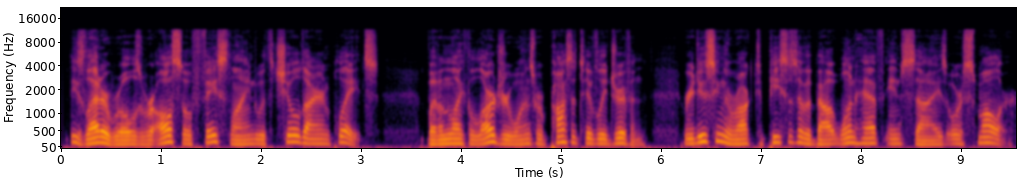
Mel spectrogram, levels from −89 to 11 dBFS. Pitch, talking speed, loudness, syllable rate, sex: 135 Hz, 200 wpm, -18 LUFS, 6.5 syllables/s, male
